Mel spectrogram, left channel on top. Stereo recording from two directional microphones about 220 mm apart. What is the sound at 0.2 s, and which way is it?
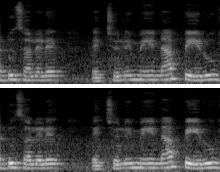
Speech, 35° left (ahead or behind).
